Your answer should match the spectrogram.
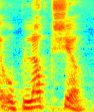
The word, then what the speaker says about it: उपलक्ष्य: और यह पूरा है हम उच्चारण करते समय कई बार यह को छोड़ देते हैं और उच्चारण करके बैठते हैं उपलक्ष्य तो जैसा उच्चारण करते हैं वैसा ही लिखते हुए है तो यह गलत है सही शब्द उपलक्ष्य में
